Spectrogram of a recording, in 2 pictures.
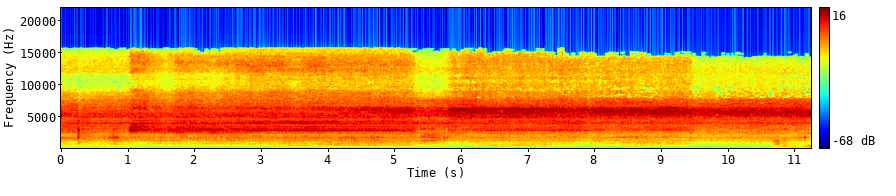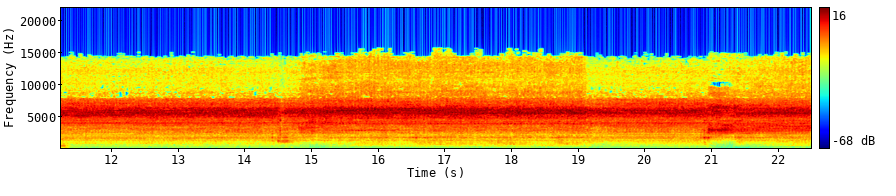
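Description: Metal grinds against a spinning wheel in bursts with a harsh hiss.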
